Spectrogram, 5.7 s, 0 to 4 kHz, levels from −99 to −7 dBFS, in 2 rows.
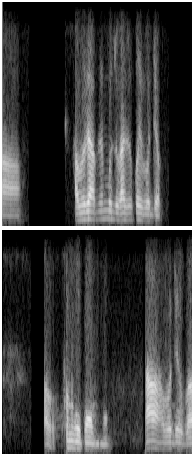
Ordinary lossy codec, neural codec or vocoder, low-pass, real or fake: Opus, 16 kbps; none; 3.6 kHz; real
